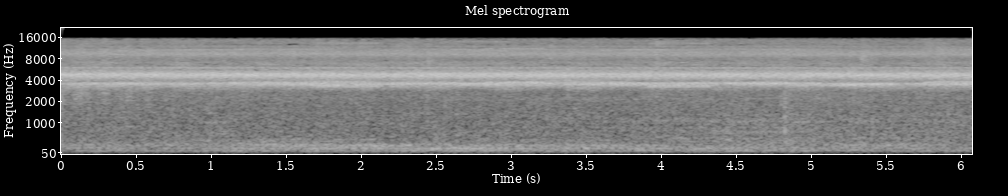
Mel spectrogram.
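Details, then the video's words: Backyard chorus of crickets on a Virginia summer night: a continuous shrill, pulsing buzz that never pauses, steady in loudness, with a low murmur of background noise underneath. "Crickets Chirping Summer Night in Virginia"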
